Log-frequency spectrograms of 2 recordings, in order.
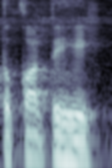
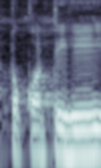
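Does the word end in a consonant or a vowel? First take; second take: consonant; vowel. First: The word ends on the consonant h. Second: The word ends with an added i vowel. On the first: The speaker calls it right. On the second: The speaker calls it wrong.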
